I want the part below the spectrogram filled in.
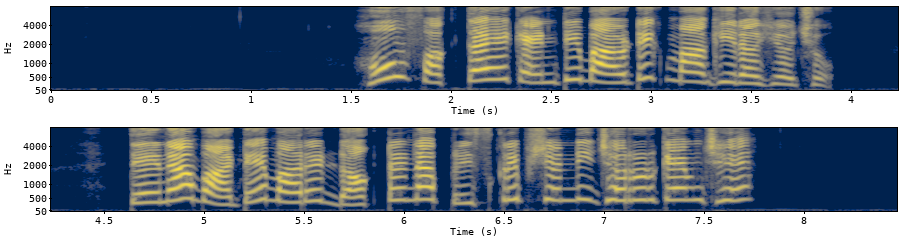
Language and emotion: Gujarati, angry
